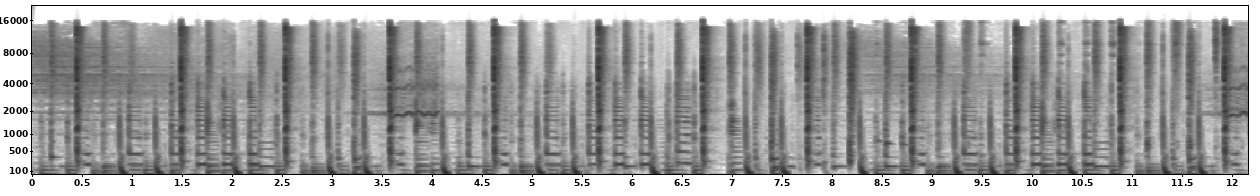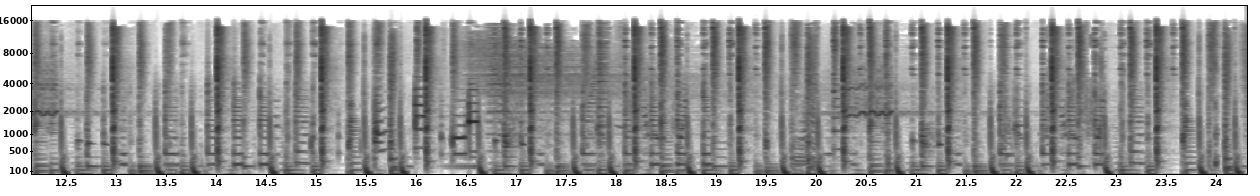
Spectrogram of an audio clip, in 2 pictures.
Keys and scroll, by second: 0.0 Left, 0.2 Left, 12.2 2, 12.4 Return, 14.2 Right, 14.4 Right, 14.5 Right, 14.7 Right, 15.0 Right, 21.8 Left, 21.9 Left, 22.5 Left, 22.7 Left.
